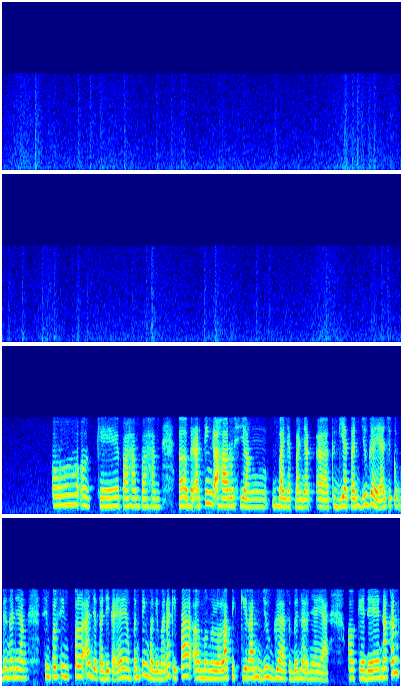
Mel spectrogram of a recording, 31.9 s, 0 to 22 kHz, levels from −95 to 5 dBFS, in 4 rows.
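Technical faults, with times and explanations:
No faults found in this speech; the G.711 telephone coding path behaves as expected, with nothing passing above 4 kHz and only a faint level-following quantisation noise, consistent with 64 kbps mu-law.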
